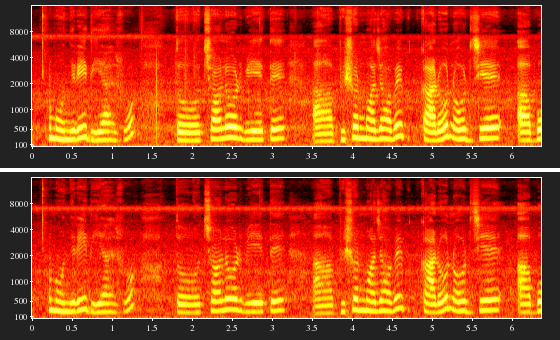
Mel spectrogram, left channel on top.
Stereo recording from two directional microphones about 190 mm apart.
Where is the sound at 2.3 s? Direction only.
5° left (ahead or behind).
